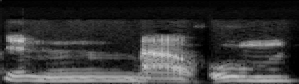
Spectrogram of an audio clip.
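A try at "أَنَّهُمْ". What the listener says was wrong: Bukan in, patah itu.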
